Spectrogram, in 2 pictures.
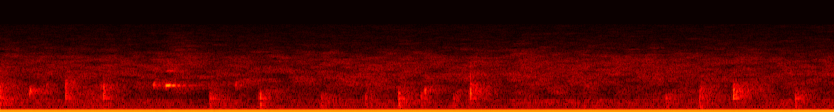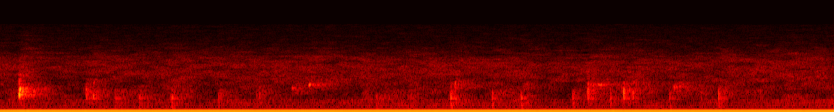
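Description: A felt-tip marker squeaks and scratches across paper in short strokes.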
